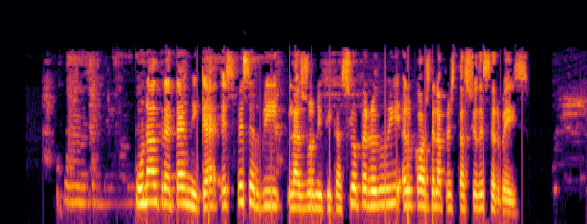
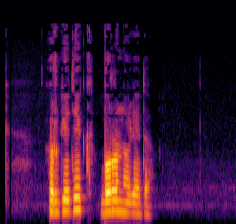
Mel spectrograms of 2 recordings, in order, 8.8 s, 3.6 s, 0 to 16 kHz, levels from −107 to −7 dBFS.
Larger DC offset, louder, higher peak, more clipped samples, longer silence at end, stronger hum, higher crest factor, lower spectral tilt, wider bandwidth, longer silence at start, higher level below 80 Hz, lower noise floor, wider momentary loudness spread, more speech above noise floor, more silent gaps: neither; first, -16 LUFS vs -23 LUFS; first, 0 dBFS vs -4 dBFS; neither; second, 0.1 s vs 1.3 s; neither; second, 16 dB vs 22 dB; second, -3 dB/octave vs -9 dB/octave; second, 7.8 kHz vs 10 kHz; first, 0.95 s vs 0.75 s; first, -54 dBFS vs -74 dBFS; second, -52 dBFS vs -76 dBFS; first, 17 LU vs 12 LU; second, 35 dB vs 54 dB; neither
